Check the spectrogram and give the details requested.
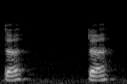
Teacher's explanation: The broad unlenited D, again similar to English, except unaspirated, so it's unvoiced and unaspirated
